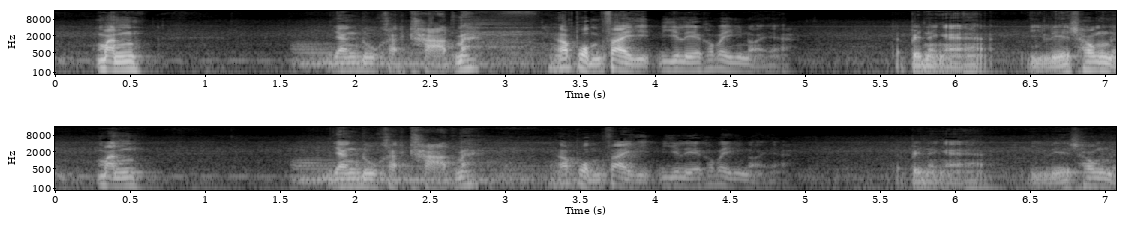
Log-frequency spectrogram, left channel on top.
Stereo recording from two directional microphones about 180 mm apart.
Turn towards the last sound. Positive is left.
turn(degrees=60)  # may be behind; listen again after turning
